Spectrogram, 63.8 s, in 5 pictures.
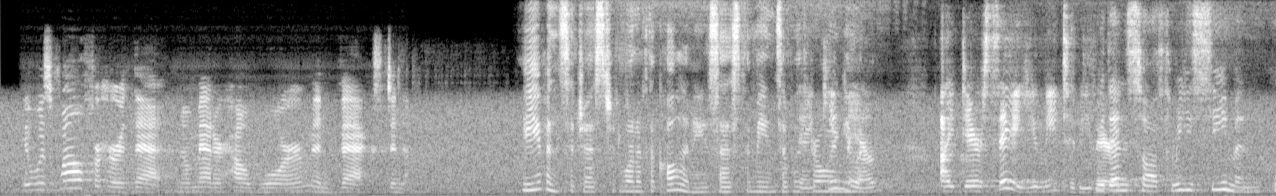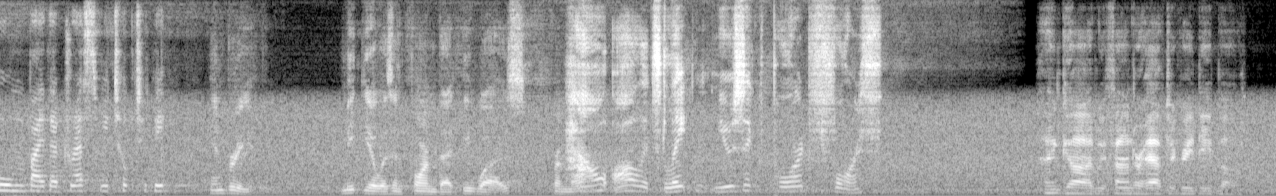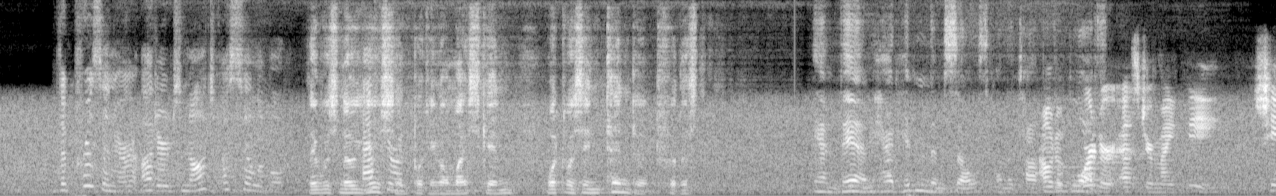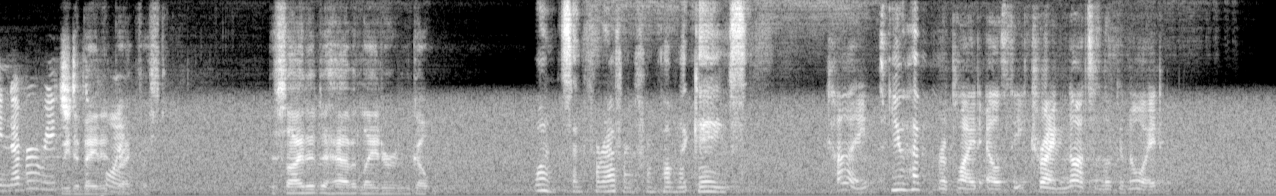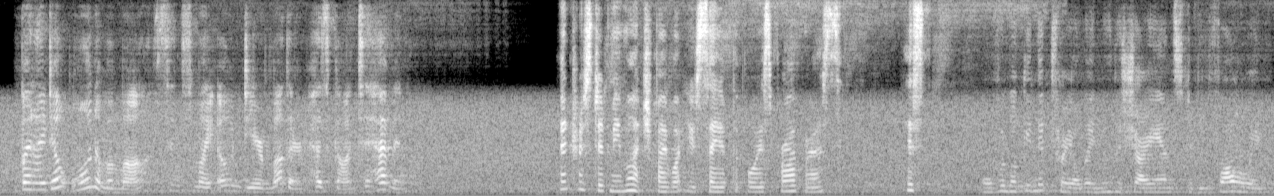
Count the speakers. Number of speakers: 10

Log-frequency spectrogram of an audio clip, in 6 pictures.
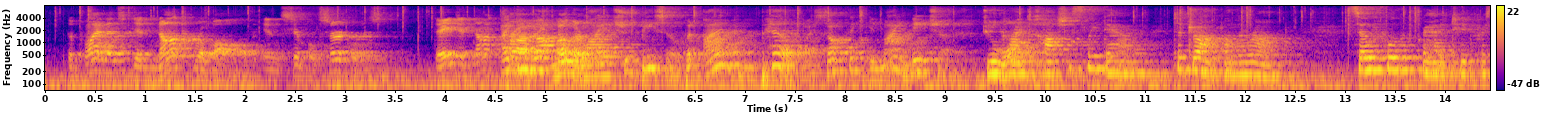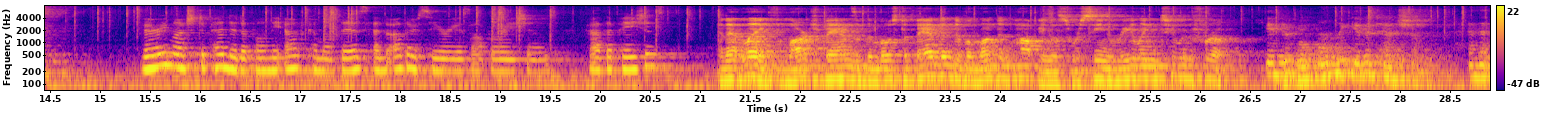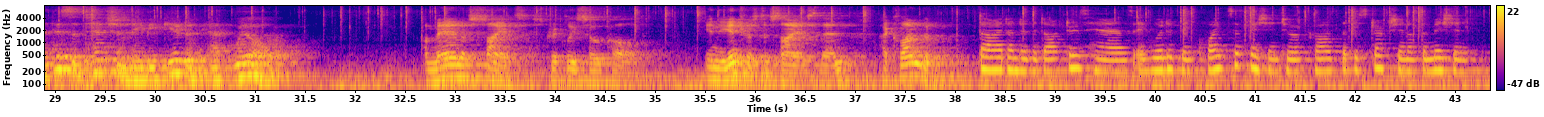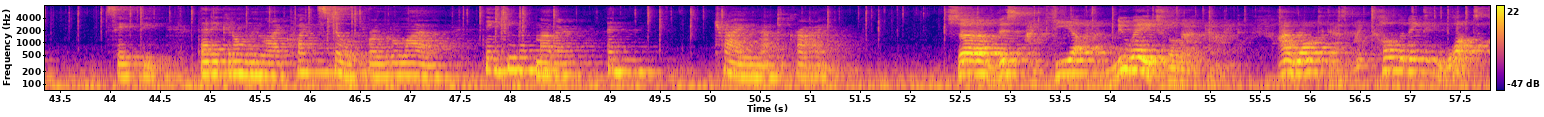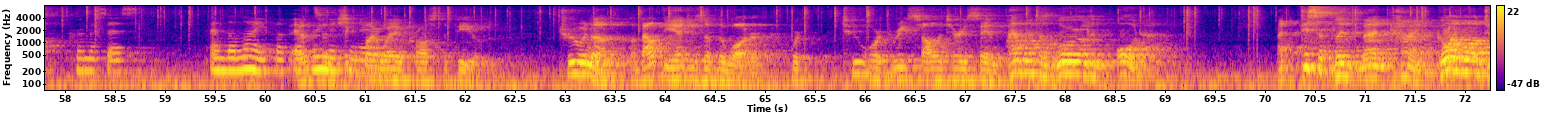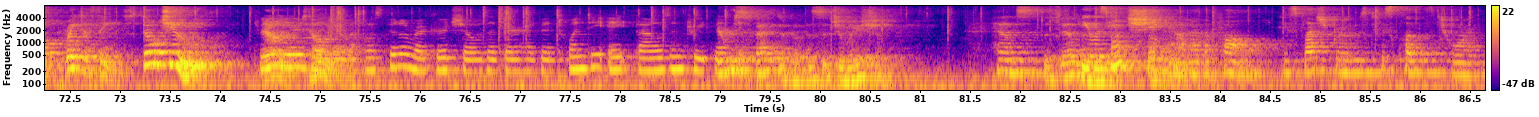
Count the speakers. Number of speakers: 7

